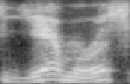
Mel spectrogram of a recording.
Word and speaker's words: Yamrus: As usual, people butchered my name. It's Yamrus, but that's fine.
